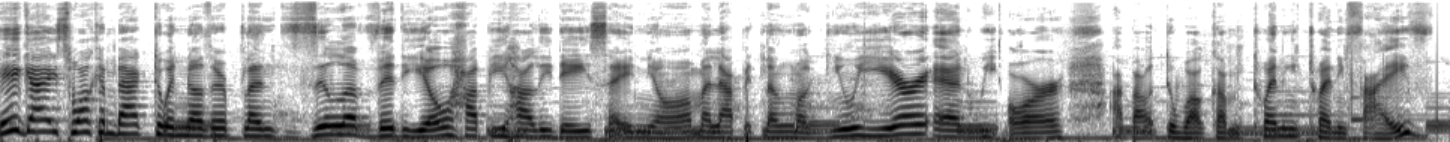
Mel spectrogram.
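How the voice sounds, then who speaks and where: Speech at a moderate pace with hardly any pauses, music playing in the background. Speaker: plant vlogger. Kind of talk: casual vlog garden tour.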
